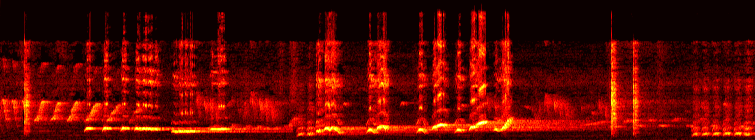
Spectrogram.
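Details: White-rumped shama singing a varied, rapid phrase series: quick repeated chips, clear whistled notes held level, then rising slurred whistles and sharp high accents, ending in a fast buzzy trill.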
